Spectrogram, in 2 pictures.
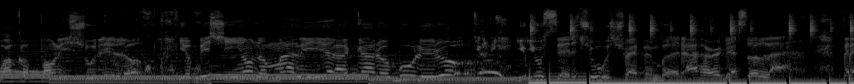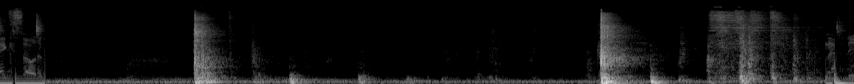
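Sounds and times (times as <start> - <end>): faint music: 0.0 - 9.1.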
